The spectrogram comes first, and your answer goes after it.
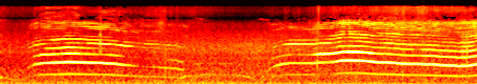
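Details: Gray street cat, angry at being touched, gives two long drawn-out yowls, the first wavering and sliding down, the second rising then holding steady; a low rumble of background noise underneath.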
